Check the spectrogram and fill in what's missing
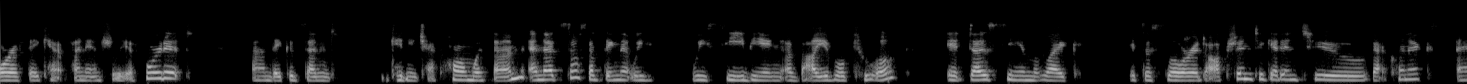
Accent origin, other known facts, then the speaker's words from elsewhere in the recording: Canada; we're Canadian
